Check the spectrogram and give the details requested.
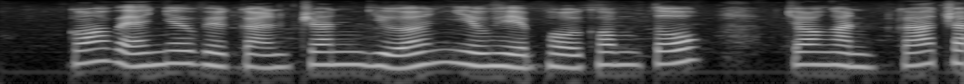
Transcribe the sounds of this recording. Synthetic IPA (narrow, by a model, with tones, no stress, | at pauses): kɔ˨˦vɛ˧˥˩ɲɨ˧vi˨˩ək̚ka̰˧˩ŋt͡ɕa˧jŋzɨ̰˧˥əɲi˨˩əwhi˨˩əp̚ho̰˧˨jxə˧wŋ͡mt̪o˦˥t̚t͡ɕɔ˧ŋa˨˩jŋ̟kaː˨˦t͡ɕa˧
